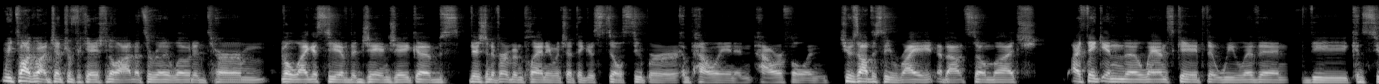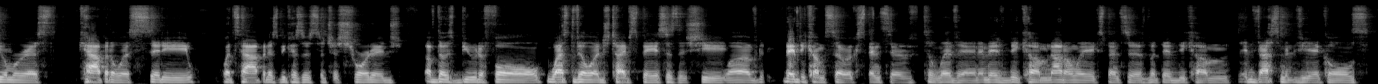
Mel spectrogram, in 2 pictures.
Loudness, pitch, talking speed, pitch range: -20 LUFS, 105 Hz, 190 wpm, 100-110 Hz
